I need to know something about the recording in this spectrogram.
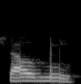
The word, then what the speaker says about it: Xiaomi: Yes, XIOMI I yes, Sha is how to pronounce that. Okay. Xiao, This is Xiaomi. Xiaomi.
